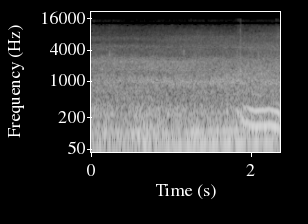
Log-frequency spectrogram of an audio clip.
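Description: Peugeot SUV manoeuvring slowly on a driveway: a steady low rumble.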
